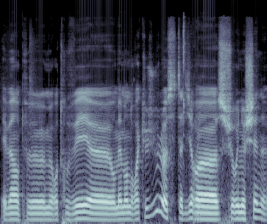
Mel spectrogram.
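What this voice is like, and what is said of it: Speaks in a put-on accent. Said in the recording (French): “Je sais pas pourquoi je prends un accent.”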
